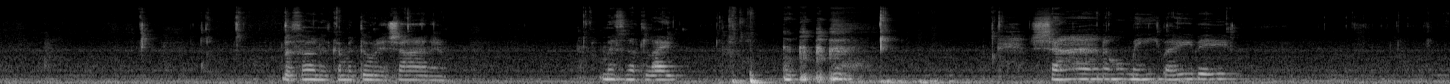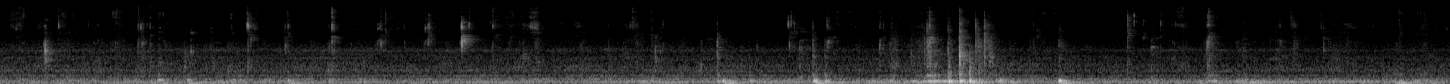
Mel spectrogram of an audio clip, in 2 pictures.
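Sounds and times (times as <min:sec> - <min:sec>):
close chewing: 0:01.3 - 0:02.6, 0:13.1 - 0:23.9, 0:24.5 - 0:29.0.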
